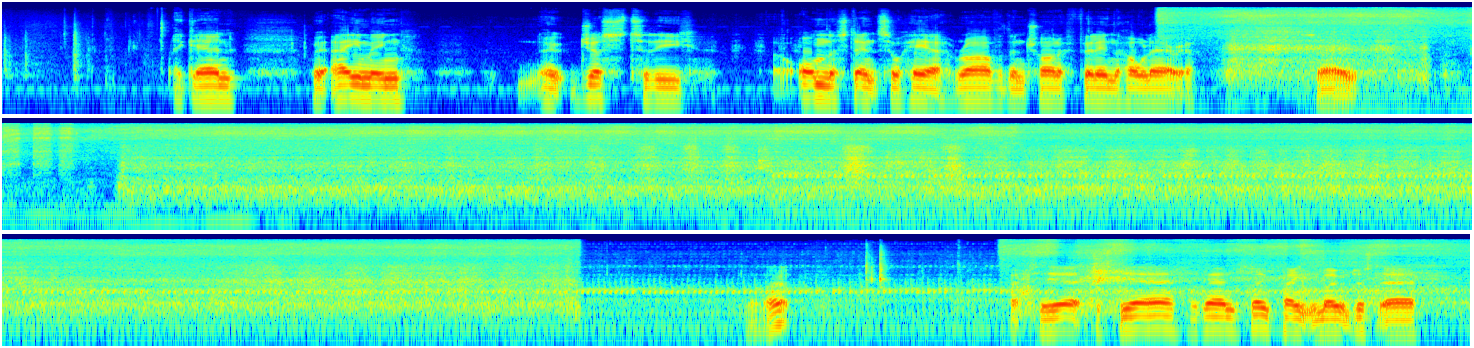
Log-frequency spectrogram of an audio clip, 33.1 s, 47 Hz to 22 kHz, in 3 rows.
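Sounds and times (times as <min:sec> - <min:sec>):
airbrush spraying paint: 0:08.7 - 0:26.4, 0:29.5 - 0:33.0.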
